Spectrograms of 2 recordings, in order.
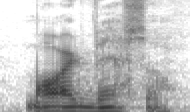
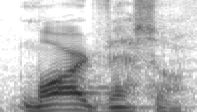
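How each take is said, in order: Both takes have the same delivery.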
